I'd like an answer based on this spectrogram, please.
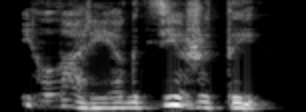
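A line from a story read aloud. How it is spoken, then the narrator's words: Whisper. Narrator (Russian): прошептала я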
